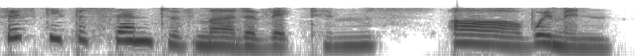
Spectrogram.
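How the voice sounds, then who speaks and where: A woman's voice: fairly low pitch, expressive, moderate pace, natural voice. A woman reading a storybook, playing a tired, proud woman detective with a dry, understated manner. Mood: dry, resentful. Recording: roomy, slightly dull lo-fi audio.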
